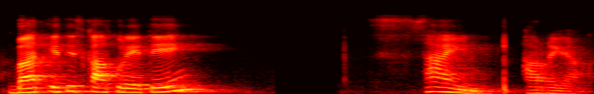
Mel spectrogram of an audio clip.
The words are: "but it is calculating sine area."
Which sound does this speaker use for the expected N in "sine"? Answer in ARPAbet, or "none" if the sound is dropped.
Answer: N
